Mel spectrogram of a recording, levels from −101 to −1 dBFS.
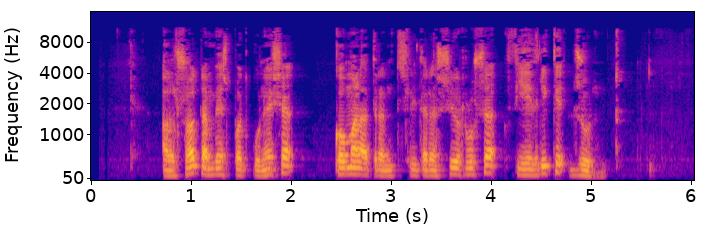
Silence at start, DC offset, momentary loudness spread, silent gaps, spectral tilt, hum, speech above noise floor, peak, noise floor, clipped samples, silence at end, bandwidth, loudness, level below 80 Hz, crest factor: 0.7 s; under 0.1%; 9 LU; none; -4 dB/octave; none; 34 dB; -4 dBFS; -57 dBFS; under 0.1%; 0.75 s; 11.5 kHz; -24 LUFS; -66 dBFS; 22 dB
